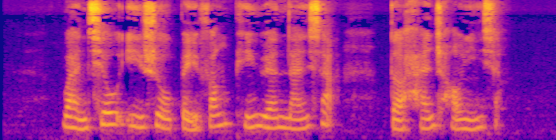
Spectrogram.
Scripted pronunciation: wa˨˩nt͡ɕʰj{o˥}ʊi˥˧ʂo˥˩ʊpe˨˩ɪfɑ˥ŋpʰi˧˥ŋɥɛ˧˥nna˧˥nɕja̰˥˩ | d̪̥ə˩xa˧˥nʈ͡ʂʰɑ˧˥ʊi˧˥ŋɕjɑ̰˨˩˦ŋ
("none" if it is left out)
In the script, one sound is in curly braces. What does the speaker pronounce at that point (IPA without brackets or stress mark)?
o˥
